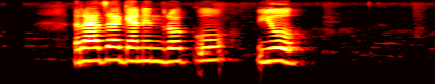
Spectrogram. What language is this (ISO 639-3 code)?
nep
